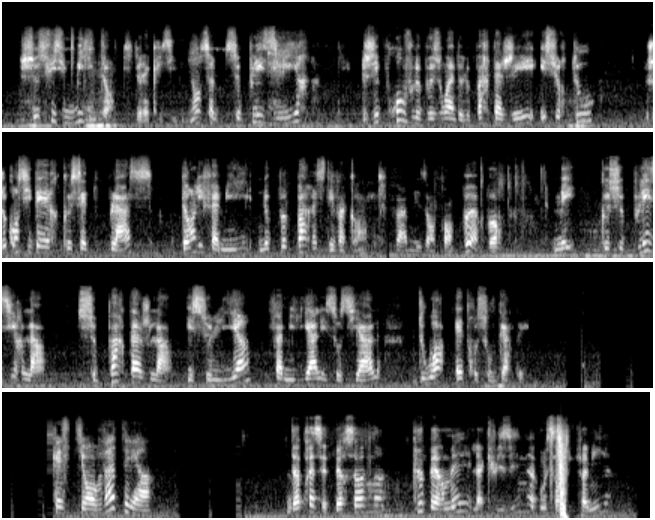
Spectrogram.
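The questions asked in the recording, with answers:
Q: D'après cette personne, que permet la cuisine au sein d'une famille ?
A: Le partage et la préservation du lien familial et social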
